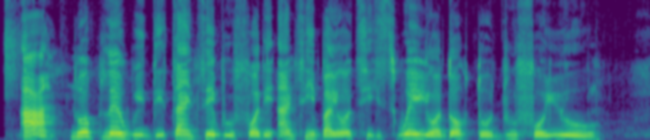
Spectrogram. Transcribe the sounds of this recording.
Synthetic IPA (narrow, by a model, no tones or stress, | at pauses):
anoplewiditãɪ̃ntebulfɔdiʔãntʰibajɔtʰikswejɔdɔktɔdufɔjuo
